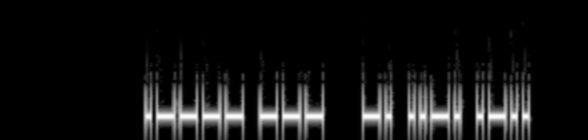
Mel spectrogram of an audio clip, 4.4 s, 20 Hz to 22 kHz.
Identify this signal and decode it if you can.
Morse code, heard as a keyed tone, about 28 wpm, 700 Hz. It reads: 1O NFL
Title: Winter Field Day Exchanges 28wpm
